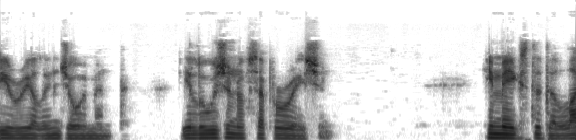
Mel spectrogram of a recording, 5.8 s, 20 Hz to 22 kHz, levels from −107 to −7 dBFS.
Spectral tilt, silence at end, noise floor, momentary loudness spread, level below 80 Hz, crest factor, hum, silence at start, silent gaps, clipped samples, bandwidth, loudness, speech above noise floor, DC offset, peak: -5 dB/octave; 0 s; -86 dBFS; 12 LU; -46 dBFS; 20 dB; none; 0 s; none; under 0.1%; 7 kHz; -22 LUFS; 63 dB; under 0.1%; -4 dBFS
